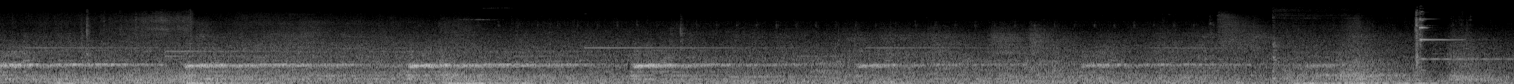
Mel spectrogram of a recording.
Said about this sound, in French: Quartier des arts et métiers, nous entamons notre plongée vers le monde des cités obscures, plusieurs mètres sous terre, sur le quai de la ligne 11 du métro, avec l'écrivain et scénariste Benoît Peters.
